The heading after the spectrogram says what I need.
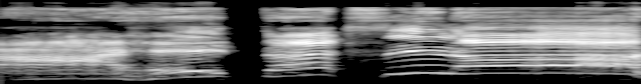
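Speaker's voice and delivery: very loud, very high, slow cartoon-villain rasp, word stretched. Joking about what a wrestler might say, Sonic the Hedgehog villain reference. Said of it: "That was a Sonic the Hedgehog reference".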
